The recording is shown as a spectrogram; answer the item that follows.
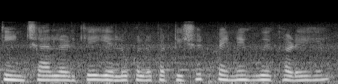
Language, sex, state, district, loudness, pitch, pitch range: Hindi, female, Gujarat, Valsad, -14 LUFS, 205 Hz, 200-215 Hz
